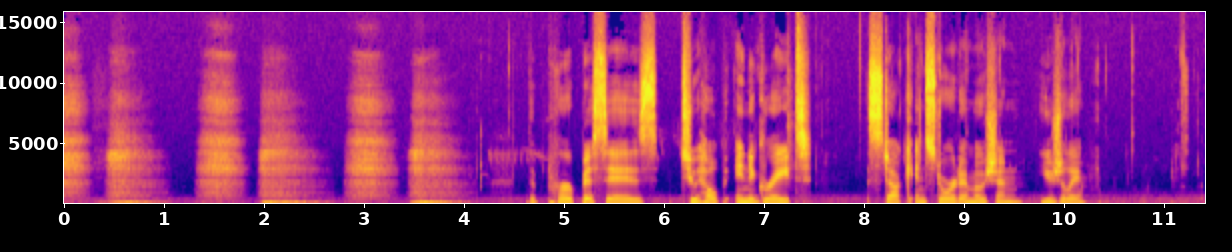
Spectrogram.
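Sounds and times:
fast deep breathing during a transformational breathing practice: 0:00.0 - 0:04.6
speech: 0:04.7 - 0:10.4.

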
